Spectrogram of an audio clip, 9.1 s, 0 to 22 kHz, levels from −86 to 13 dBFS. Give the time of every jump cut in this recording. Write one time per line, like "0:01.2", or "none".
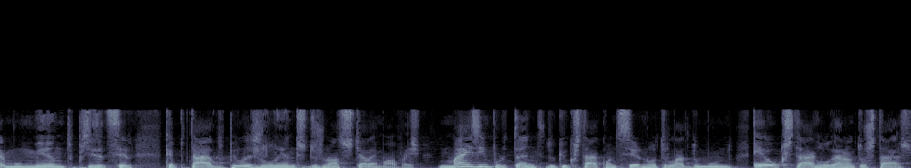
0:01.6
0:07.5
0:08.1

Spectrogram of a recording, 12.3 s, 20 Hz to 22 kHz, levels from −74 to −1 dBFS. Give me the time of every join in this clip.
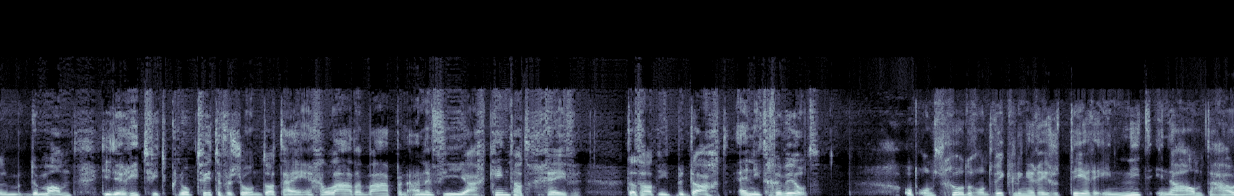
0:01.9
0:06.6
0:09.1

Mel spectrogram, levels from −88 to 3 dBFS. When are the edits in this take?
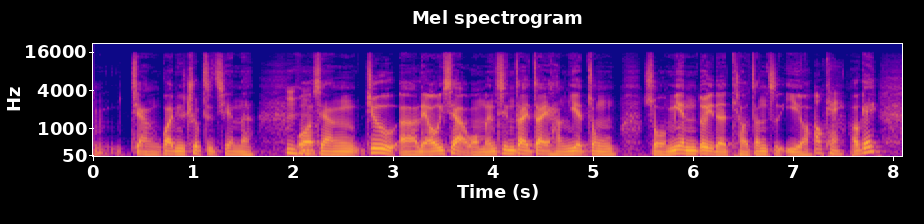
0:01.1

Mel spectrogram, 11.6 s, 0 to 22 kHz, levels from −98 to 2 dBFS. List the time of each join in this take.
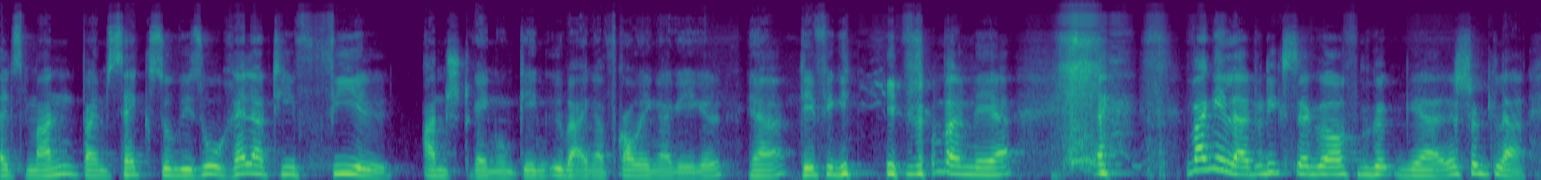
0:05.5

